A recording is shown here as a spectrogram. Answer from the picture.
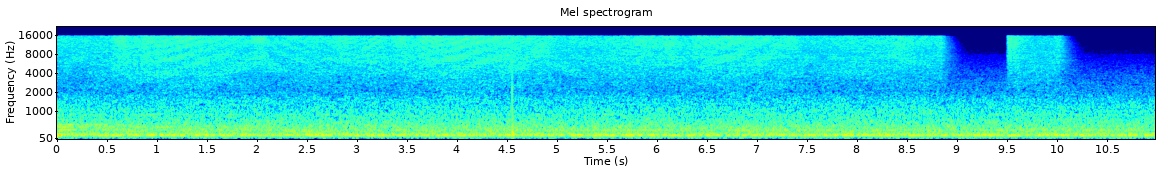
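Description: Gravity-feed spray gun hissing steadily as it sprays clear lacquer over a painted motorcycle fuel tank, with a steady low hum underneath. The hiss thins briefly about nine seconds in.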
